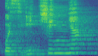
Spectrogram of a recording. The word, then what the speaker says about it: освідчення: обдурити освідчення і освідчення підкреслюю освідчення наголос на останньому складі і освідчення освідчення -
